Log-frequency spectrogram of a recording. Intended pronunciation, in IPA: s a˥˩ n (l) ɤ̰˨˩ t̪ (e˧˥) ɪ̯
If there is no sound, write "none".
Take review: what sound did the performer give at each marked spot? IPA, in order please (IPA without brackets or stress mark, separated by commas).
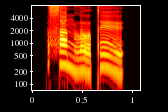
l, e˥˩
